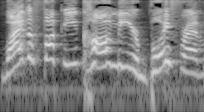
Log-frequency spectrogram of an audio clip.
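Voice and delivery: mock furious snap at her; hammed-up angry boyfriend yelling; retold angry phone rant. Boyfriend yelling at her on the phone, mock angry. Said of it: "got on the phone with her".

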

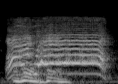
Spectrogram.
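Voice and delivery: shrill high scream of a name; mock terrified scream; screaming for her husband. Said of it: "she starts screaming".

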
